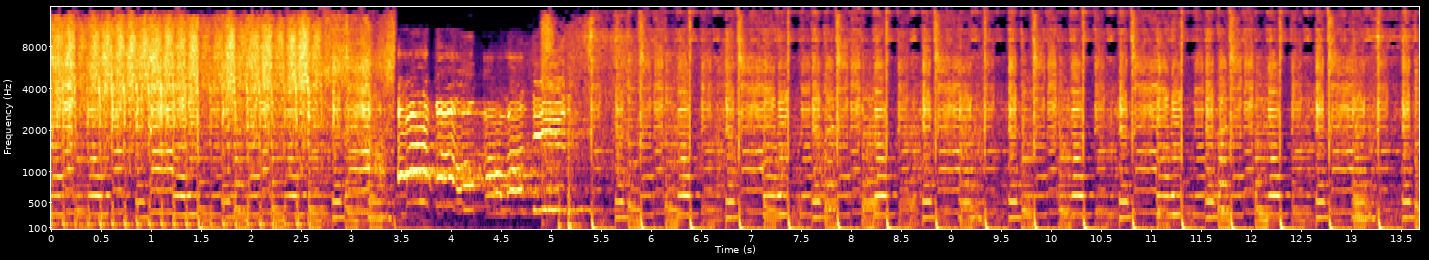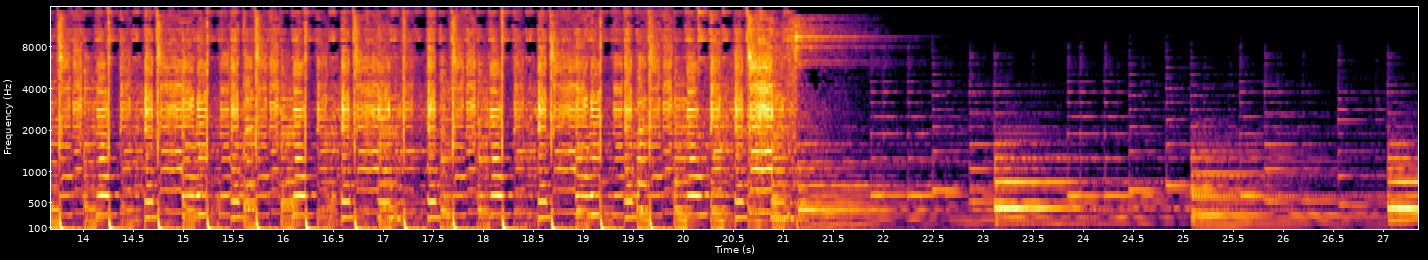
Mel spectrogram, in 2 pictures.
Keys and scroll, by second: 7.1 shift+g, 10.8 z, 12.5 g, 12.5 z, 14.6 z, 17.0 s, 17.1 x, 19.7 r, 20.1 Escape, 23.5 g, 23.6 y.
